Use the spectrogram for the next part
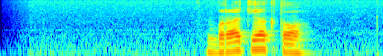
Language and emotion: Russian, neutral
